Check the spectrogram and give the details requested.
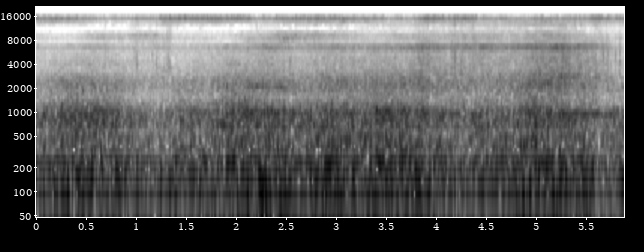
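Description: Tokaido Shinkansen train running past along the station platform: a steady rushing noise from the moving cars.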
